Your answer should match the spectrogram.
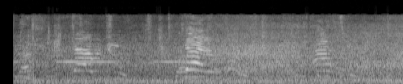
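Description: Street traffic rumbling steadily, with several people's voices talking and calling over it.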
